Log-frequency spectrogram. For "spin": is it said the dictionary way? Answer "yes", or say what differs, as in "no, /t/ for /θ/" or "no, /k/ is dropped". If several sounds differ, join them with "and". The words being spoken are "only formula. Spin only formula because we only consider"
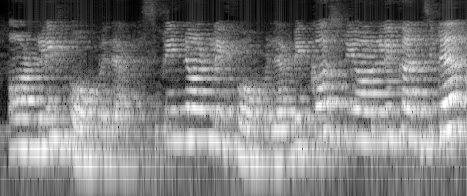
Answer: yes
